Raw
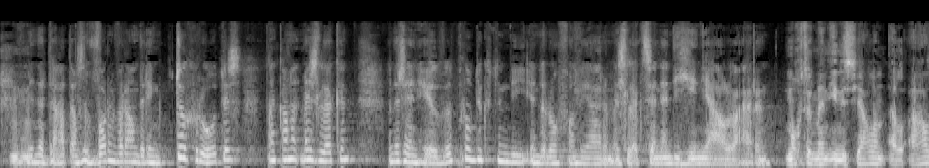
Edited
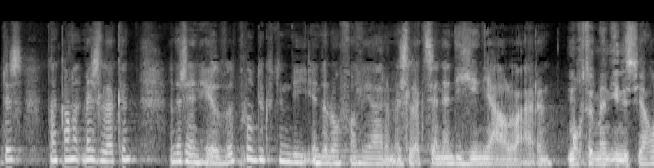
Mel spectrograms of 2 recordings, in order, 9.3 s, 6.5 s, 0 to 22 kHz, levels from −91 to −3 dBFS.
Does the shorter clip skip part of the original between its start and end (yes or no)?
no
